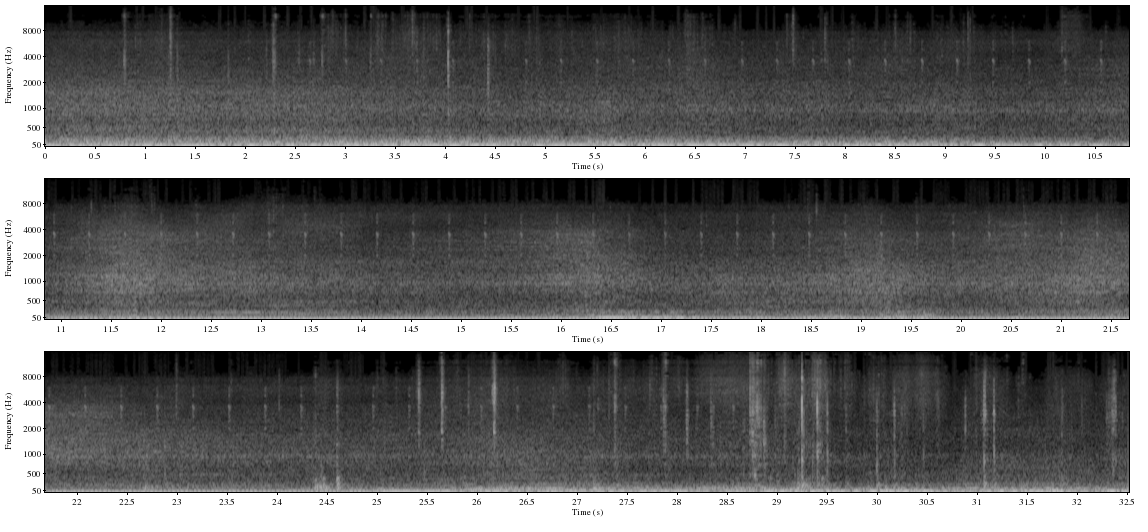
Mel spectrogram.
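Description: Road noise inside a moving car's cabin: a steady low rumble of engine and tyres, with a few brief swells of louder noise around the middle and some light clicks near the end.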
